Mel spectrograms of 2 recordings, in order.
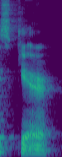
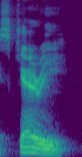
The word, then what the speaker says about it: scary: E observa a pronúncia da palavra scary. Tem o Y, o som de Y é mais forte. Não é scare, é scary, é I, tá? É um som mesmo de I.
